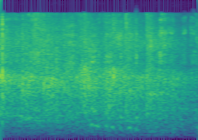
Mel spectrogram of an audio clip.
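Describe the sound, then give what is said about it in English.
Steady, loud audience applause sustained throughout, a dense wash of clapping welcoming a family member in the crowd. “Yeah, big hand. Welcome.”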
